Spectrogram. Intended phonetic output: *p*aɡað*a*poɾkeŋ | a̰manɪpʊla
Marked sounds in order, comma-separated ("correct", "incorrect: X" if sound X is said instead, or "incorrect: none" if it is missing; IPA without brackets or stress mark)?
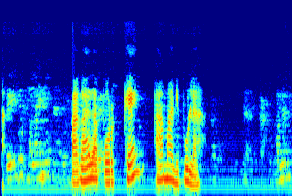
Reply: correct, correct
